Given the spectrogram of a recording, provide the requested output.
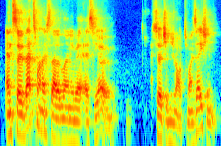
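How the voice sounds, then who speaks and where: Using an Australian accent, a man talks at a medium pitch and a fairly quick pace. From Australia, Brisbane. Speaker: SEO company founder. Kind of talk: podcast interview. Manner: animated.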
